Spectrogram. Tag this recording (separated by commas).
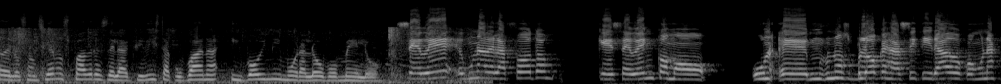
police radio chatter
